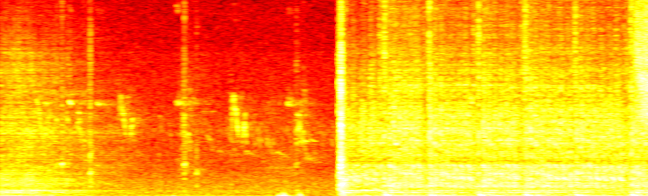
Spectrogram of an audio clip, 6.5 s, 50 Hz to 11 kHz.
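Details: Ford F-150 sat about ten years, building oil pressure while cranking, fed starting spray: steady cranking with a sharp sputter or two as it tries to catch but won't run on its own; cranks but does not start.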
